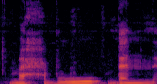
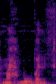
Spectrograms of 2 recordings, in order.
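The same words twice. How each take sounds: First: محبوبًا slowly split as mah-boo-ban; syllable by syllable. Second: Said in the usual way. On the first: Shown as a demonstration. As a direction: sound out محبوبًا, ending on a clear "n". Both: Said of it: "هكذا".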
